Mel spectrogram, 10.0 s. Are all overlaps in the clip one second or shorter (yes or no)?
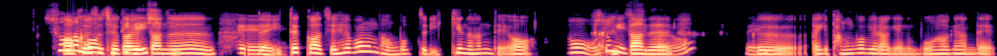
no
